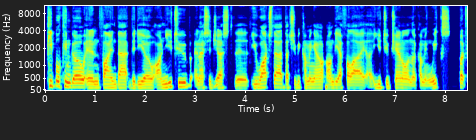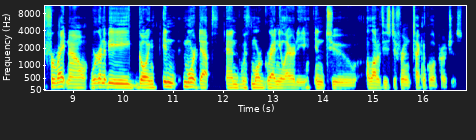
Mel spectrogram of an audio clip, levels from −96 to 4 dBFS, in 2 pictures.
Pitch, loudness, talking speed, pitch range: 130 Hz, -24 LUFS, 195 wpm, 120-145 Hz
